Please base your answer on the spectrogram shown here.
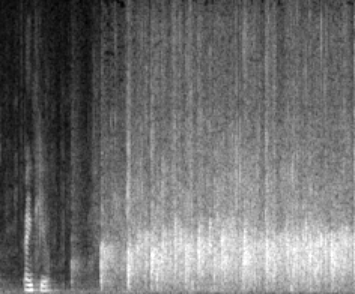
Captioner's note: applause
